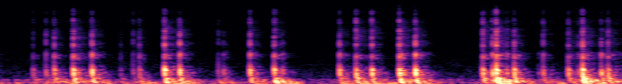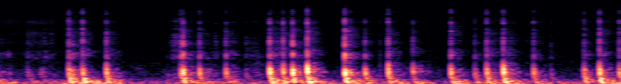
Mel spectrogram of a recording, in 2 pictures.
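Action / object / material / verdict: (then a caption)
tap / vinyl stickers on a paperback notebook cover / vinyl / none. Fingertips and nails tap and scratch across a black softcover notebook covered with vinyl stickers, lying flat. Quick, dry, muffled taps come in uneven bursts with very short decay, mostly low and soft with little high-frequency content.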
